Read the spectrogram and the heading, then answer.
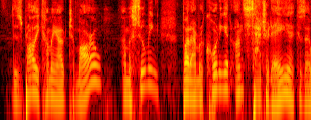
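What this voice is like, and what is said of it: Boston accent. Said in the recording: “with my Boston accent”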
